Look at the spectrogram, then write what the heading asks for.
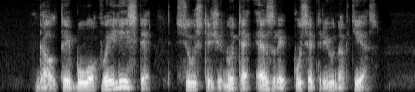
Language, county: Lithuanian, Vilnius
